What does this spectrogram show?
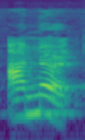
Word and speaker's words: honor: Yang kedua nih, honor ya, honor itu dibaca honor ya. Nah, jadi karena dia dibacanya honor, sama juga huruf A dibaca vowelnya, huruf bunyinya seperti huruf vowel, huruf hidup, maka pun dia an honor.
